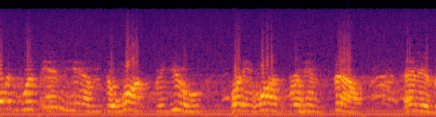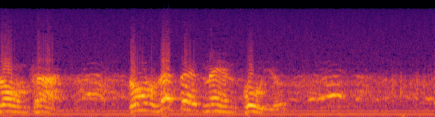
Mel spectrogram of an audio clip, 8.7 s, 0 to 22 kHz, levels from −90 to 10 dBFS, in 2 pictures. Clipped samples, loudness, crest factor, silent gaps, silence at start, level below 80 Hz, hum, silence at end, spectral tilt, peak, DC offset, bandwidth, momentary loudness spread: under 0.1%; -11 LUFS; 12 dB; none; 0 s; -38 dBFS; none; 0 s; -7 dB/octave; 0 dBFS; under 0.1%; 16 kHz; 12 LU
